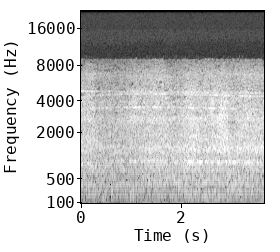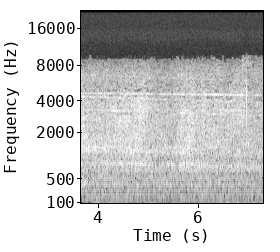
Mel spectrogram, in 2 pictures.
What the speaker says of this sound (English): First departure of the show, Air France Hop, heading back to Paris, Charles de Gaulle, the Embraer 190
